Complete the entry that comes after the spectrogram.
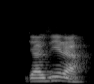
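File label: "jazirah", Malay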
